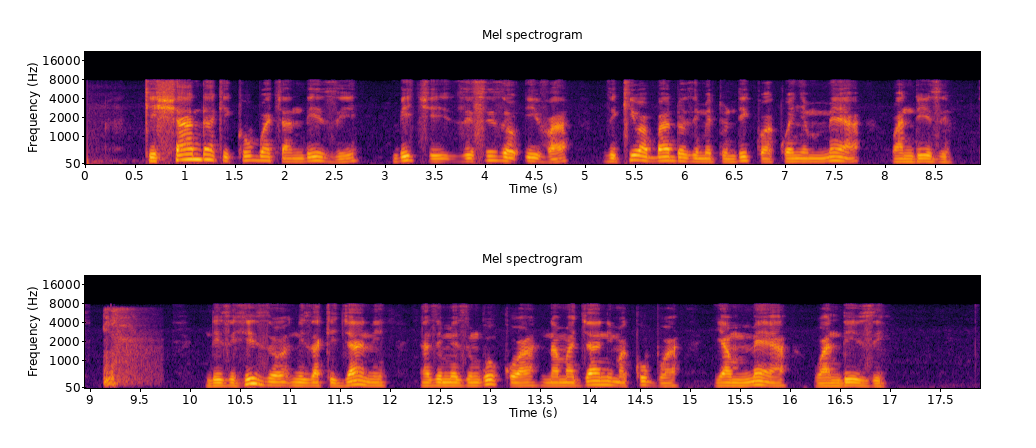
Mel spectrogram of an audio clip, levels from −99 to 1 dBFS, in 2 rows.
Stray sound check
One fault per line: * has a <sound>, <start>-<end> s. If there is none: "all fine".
* has a throat clearing, 9.1-9.7 s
